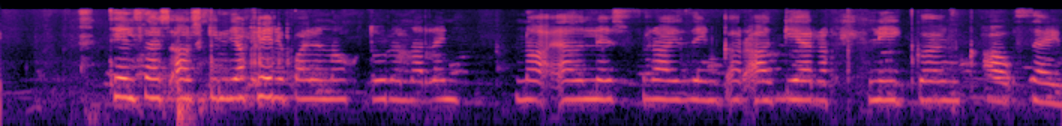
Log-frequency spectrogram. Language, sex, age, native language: Icelandic, female, 30-39, Icelandic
